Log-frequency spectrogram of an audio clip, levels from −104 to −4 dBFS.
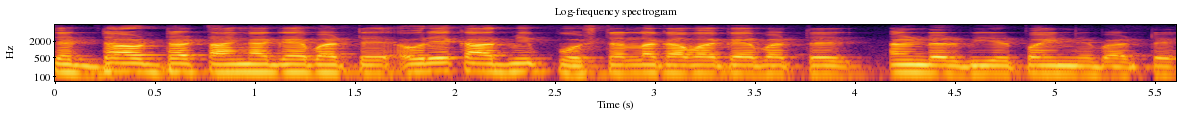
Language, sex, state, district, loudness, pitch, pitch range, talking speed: Bhojpuri, male, Uttar Pradesh, Deoria, -16 LUFS, 135 Hz, 130-145 Hz, 160 wpm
